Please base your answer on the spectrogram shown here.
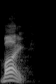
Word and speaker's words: Mikkel: Mike Chase, spelled Mikkel, pronounced Mike.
